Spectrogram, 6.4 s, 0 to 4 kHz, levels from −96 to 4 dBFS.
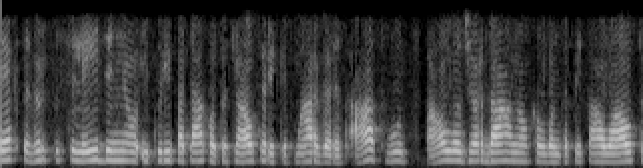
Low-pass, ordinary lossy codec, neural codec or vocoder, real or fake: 3.6 kHz; AAC, 32 kbps; codec, 16 kHz, 8 kbps, FreqCodec, smaller model; fake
